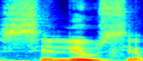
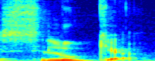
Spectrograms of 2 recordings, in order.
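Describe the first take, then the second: First: The name is said with an s sound. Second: The name is said with a k sound. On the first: This is the form used in Portuguese Bibles. The speaker calls it wrong. "na sua tradução está escrito Seleucia" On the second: This is how the name is really pronounced. The speaker calls it right. "saiba que é Seleukia"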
